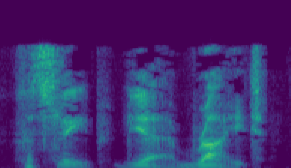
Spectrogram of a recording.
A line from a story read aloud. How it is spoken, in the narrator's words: said Fred in an undertone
